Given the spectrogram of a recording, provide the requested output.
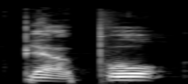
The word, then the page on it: pyapu: Apatani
